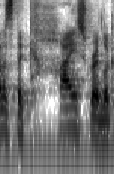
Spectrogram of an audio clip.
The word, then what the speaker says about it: chi: the chi squared look a lot people say chai squared but it's actually kinda draw it right here and so let's write it first it's spelled CH I button or it's not chai its Chi square so Chi square test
